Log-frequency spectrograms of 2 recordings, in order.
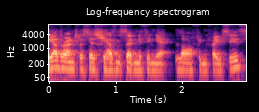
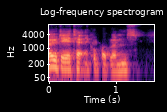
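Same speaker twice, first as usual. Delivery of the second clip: ordinary talk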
